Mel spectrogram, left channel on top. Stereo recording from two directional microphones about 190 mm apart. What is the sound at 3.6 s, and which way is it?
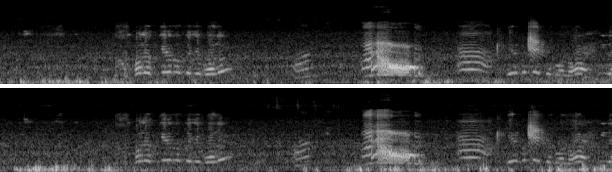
Baby cry, 10° left (ahead or behind).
